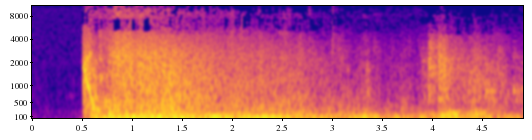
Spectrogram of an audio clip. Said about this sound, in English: had to use his blaster on the main door into the cargo bay. Once it was shredded and gone, the atmosphere from the passageway nearly blew the two of them into the bay itself, but the combat droid held fast.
